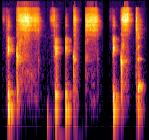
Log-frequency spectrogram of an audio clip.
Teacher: So S, there is no vibration. So the ed is pronounced t.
